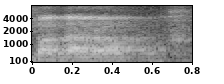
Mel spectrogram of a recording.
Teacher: ক এর পরে কোনো রকম স্বরধ্বনির উচ্চারণ নেই, এই কারণে এই যে হসন্তটা এটা অবশ্যই দিতে হবে।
